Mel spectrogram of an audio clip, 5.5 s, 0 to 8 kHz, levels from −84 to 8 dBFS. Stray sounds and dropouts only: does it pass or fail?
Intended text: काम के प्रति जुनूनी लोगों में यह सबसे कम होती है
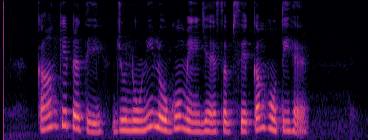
pass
